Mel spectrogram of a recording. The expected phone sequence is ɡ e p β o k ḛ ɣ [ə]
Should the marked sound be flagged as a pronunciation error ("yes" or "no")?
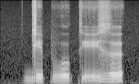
no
